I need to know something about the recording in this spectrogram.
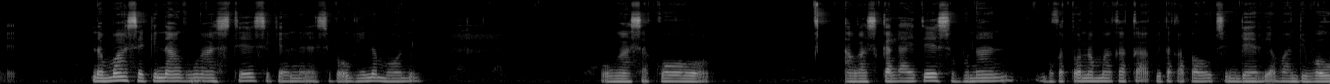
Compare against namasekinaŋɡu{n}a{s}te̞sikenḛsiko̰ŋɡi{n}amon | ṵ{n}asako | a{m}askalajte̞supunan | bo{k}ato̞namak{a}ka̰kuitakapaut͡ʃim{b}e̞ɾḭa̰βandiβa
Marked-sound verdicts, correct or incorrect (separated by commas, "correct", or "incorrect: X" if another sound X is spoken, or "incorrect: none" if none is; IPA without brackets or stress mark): incorrect: ŋ, correct, correct, incorrect: ŋ, incorrect: ŋ, correct, correct, incorrect: d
